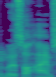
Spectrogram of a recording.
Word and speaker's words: Muspelheim: There's a P in there that I'm not pronouncing, but I think it's pronounced Muspelheim. It's Muspelheim.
